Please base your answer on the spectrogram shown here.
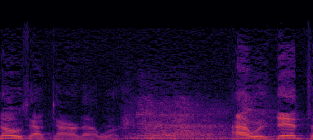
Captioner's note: audience laughing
